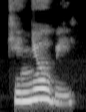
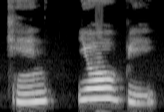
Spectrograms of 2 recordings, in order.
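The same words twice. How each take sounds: First: Said in the usual way. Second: Very slow syllable-by-syllable. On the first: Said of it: "teacher models kanji reading". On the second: Shown as a demonstration. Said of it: "teacher stretches reading slowly".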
